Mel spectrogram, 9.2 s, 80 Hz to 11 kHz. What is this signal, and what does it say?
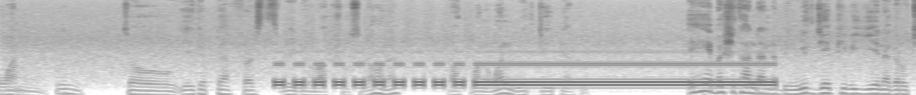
Telephone call progress tone (North American plan), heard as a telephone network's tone, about 350, 440 Hz, 0.1 s on and 0.1 s off, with speech in English. Stutter dial tone.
